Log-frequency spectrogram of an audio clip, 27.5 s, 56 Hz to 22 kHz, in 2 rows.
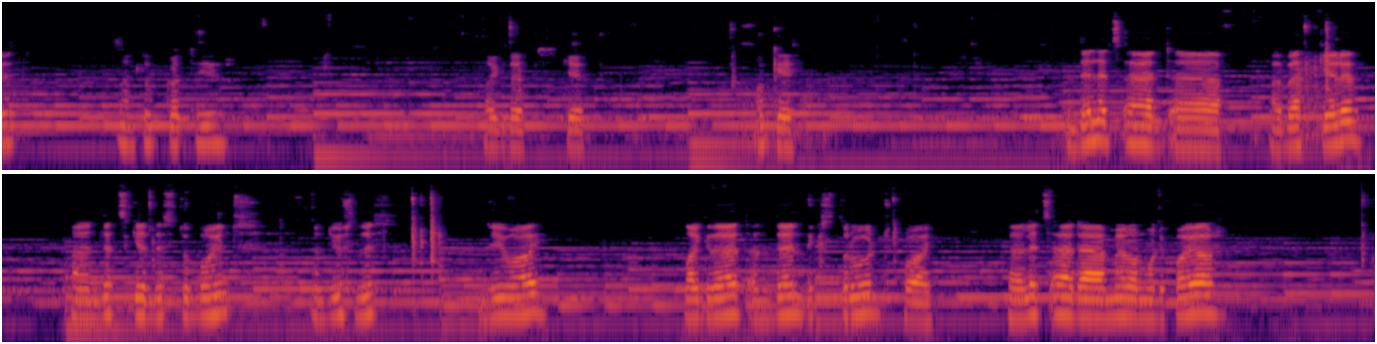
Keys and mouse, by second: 1.1 ctrl+r, 3.1 Tab, 3.1 click, 3.2-4.5 typing, 3.4 click, 3.4 ctrl+r, 3.6 click, 4.3 click, 4.4 ctrl+z, 4.7 click, 5.1 Tab, 5.3-6.0 drag, 7.3 click, 7.3 g, 8.4-10.5 typing, 8.6 click, 8.7 click, 9.0 ctrl+z, 9.2 shift+click, 9.4 click, 9.7 click, 9.9 click, 10.1 click, 10.1 drag, 13.0 g, 13.2 y, 13.7 click, 14.0 Tab, 14.2 click, 14.9 click, 15.5 shift+click, 16.7 click, 17.8 g, 18.0 y, 20.4 click, 22.6 y, 23.4 click, 23.6 Tab, 24.1-25.3 drag, 26.5 click.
